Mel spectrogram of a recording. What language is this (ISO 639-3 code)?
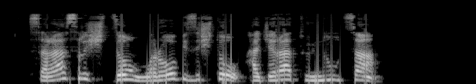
abk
